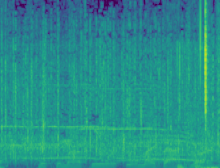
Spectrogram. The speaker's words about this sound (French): Donc voilà, j'applaudis, parce que je, je ne sais pas si j'arriverai un jour à ce niveau de,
